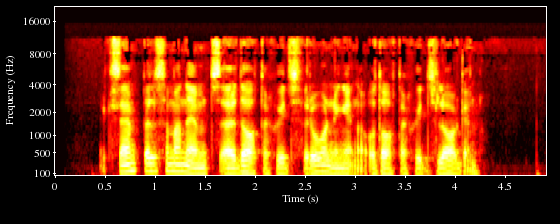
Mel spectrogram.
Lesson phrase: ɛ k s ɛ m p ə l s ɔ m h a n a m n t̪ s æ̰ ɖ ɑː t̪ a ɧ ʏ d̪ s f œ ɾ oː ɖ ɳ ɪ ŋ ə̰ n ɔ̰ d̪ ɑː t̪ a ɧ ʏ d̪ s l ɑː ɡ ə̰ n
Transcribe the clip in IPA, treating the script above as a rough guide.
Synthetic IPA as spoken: ɛ k s ɛ m p ə l s ɔ m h a n ɛ m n t̪ s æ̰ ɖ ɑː t̪ a ɧ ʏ d̪ s f œ ɾ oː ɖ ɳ ɪ ŋ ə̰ n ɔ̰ d̪ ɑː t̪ a ɧ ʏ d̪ s l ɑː ɡ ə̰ n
